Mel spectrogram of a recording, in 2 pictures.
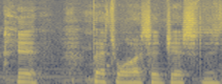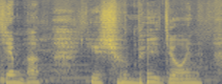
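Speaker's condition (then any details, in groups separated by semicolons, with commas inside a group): Motor neurone disease; about 30 years since diagnosis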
